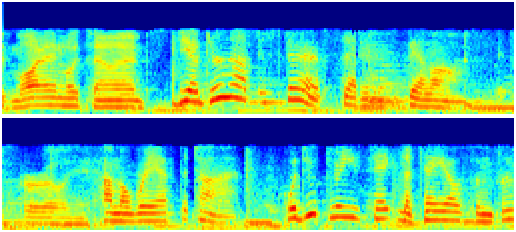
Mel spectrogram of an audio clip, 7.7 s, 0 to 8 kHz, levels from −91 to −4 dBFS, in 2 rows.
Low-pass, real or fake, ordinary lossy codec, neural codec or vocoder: 7.2 kHz; fake; AAC, 16 kbps; codec, 16 kHz, 1 kbps, X-Codec, HuBERT features, trained on general audio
